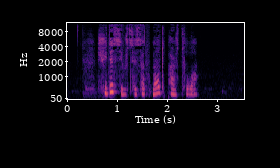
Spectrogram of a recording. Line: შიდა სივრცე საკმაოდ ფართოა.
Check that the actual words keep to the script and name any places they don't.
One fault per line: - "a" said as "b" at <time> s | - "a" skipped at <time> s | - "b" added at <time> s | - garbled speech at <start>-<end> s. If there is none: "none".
none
